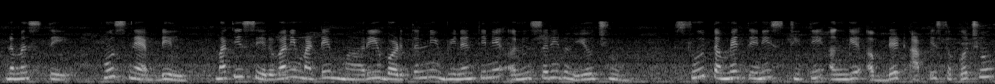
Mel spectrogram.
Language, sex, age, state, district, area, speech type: Gujarati, female, 18-30, Gujarat, Valsad, urban, read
